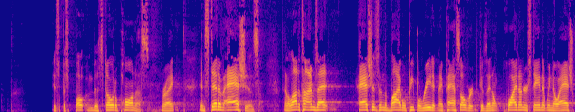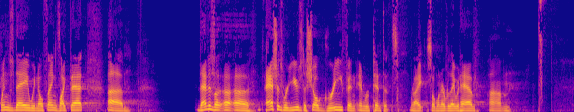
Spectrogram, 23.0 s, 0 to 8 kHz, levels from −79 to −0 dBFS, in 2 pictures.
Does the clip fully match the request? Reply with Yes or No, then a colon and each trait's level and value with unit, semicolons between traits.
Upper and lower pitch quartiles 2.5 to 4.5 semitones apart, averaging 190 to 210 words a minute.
No: average, 3.0 semitones; average, 165 wpm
